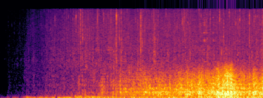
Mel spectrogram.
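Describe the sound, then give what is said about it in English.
A thunderstorm rolls in: steady rain patters while a deep rumble of thunder builds and swells louder toward the end, filling the low end without any voices. “A storm outside, but a crackling log fire is blazing in the hearth”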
